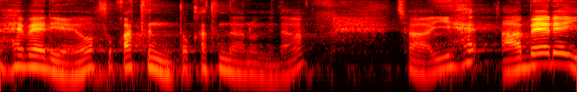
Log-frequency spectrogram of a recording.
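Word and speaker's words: הֶבֶל: 하는 그 아벨의 인생이 우리가 사실은 이게 아이라고 발음하지만 실제로 아벨의 히브리어 원래 이름은 헤벨이에요 똑같은 똑같은 단어입니다 자이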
